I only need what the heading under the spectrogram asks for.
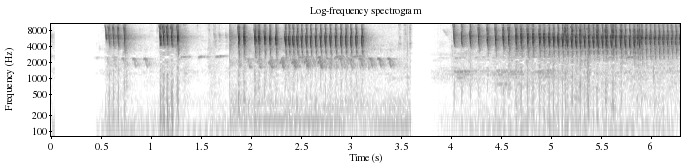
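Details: Velvet-fronted nuthatch giving 'nembak' full-speed song, intended as tutor material for songbirds: short chattering bursts and a thin whistled note, then a long, sustained, very rapid high trill.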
